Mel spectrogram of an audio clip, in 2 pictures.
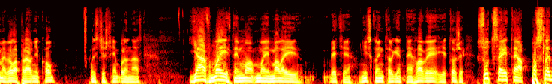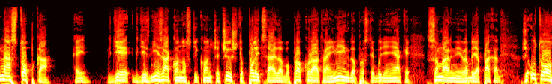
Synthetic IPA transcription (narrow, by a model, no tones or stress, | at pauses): mɛʋɛlapɾaːʊɲikɔʊ | iscɛɛʃcɛɲɛbɔlunaːs | javmɔjɛjft̪ɛjmmɔjɛjmalɛjʋɪɛcʰɛ̰ɲiːskɔint̪ɛliɡɛnt̪nɛjɦlaʋɛjɛt̪ɔʒɛ | sut̪̚t͡sajɛt̪aːpɔslɛd̪naːst̪ɔpka̰ | ɦɛj | ɡɟɛɡɟɛzɲɛzaːkɔnːɔscikɔnt͡ʃat͡ʃiuʃt̪ɔpɔlit͡sajd̪alɛbɔpɾɔkuɾaːt̪ɔɾaɲiɛŋɡd̪ɔpɾɔscɛbuɟɛɲɛakɛ | sɔmaːɾniɾɔbiɟapaːxaɟ | ʒɛʔut̪ɔɦɔ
